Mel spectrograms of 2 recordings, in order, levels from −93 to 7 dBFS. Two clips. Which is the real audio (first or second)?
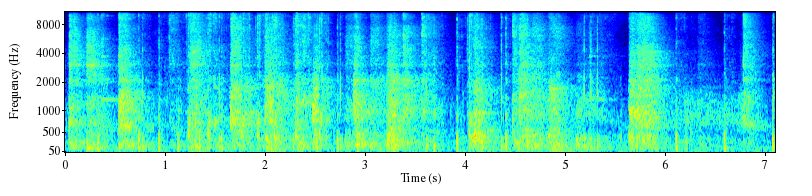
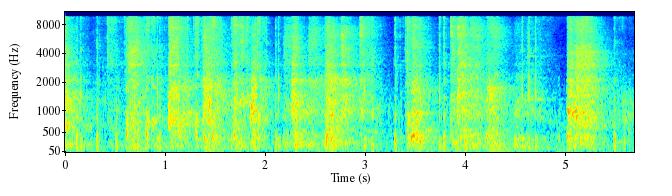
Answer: second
